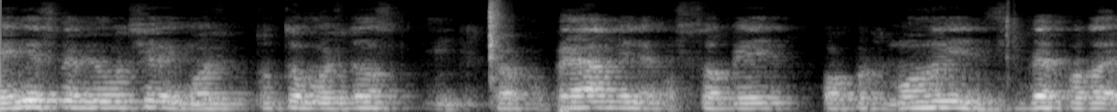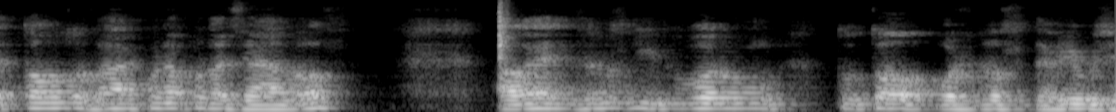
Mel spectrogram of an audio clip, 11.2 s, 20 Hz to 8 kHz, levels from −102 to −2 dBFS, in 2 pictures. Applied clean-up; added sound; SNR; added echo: neural mask model DeepFilterNet 3.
